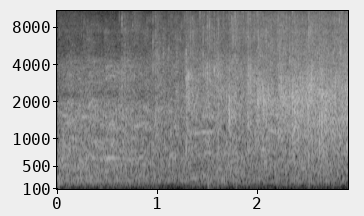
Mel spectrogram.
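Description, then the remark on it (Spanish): An audience claps steadily, a dense wash of many hands that grows slightly louder toward the end, with no talking over it. “No sé si era, el aplauso es para que suceda, ¿no?”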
